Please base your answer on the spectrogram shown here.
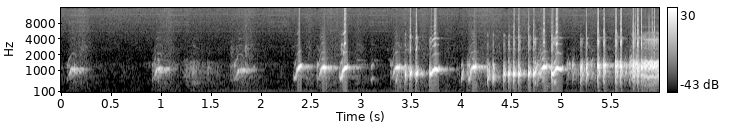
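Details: Male white-breasted waterhen calling during the day, live camera recording: sparse soft croaks at first, quickening into rapid repeated notes and building to a loud, continuous, harsh outburst.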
